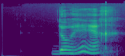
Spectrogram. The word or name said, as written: daarheen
